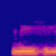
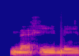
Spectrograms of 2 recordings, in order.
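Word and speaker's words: Nehe: Nihi Milner-Skudder. Johnny, not Nahimi Milner-Skudder.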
